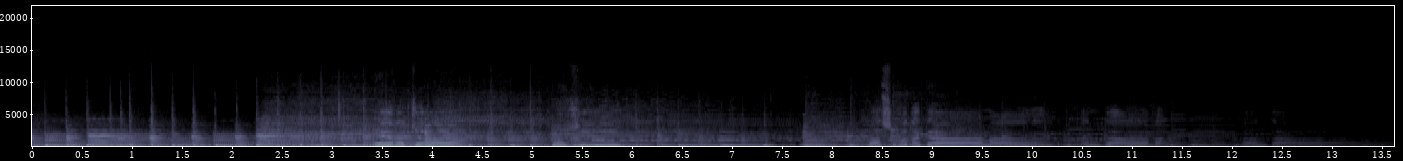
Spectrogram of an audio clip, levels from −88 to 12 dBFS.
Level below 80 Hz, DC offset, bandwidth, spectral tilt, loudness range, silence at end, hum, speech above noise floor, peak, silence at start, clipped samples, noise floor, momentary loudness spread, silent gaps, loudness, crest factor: -58 dBFS; under 0.1%; 14 kHz; -5.5 dB/octave; 15 LU; 0.75 s; none; 32 dB; -26 dBFS; 0 s; under 0.1%; -76 dBFS; 20 LU; none; -46 LUFS; 20 dB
